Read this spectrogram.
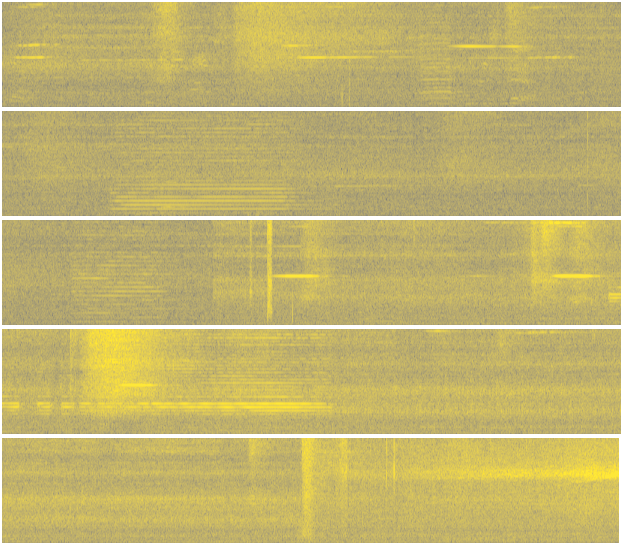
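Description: A city bus engine idles and rumbles close by.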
